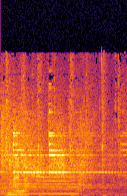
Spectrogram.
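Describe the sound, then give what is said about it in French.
A cow wearing a bell gives one low, drawn-out moo that holds steady for about a second before fading, with soft shuffling and background noise around it. “Elle arrive là. C'est celle, qui la cloche.”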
